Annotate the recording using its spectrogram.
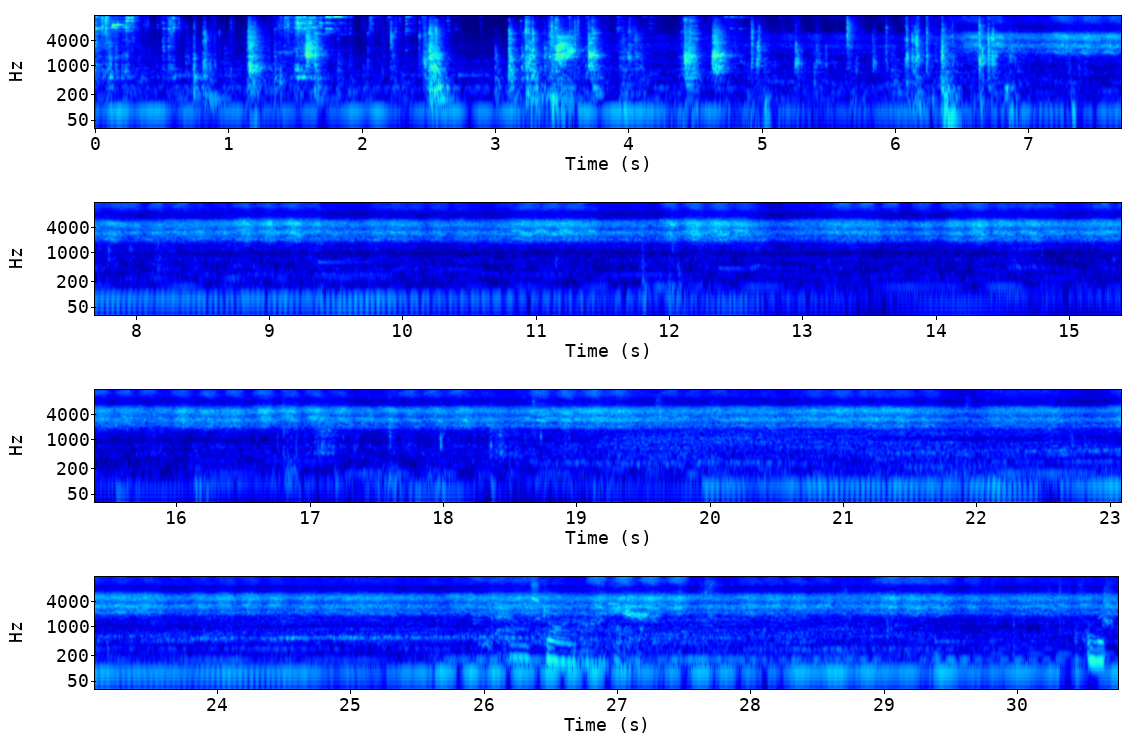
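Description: Keys jangling and clicking as a key is worked into a brass door knob lock, a rapid run of small metallic clicks and rattles over the first six seconds or so. After that, a steady hiss with a low hum underneath.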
